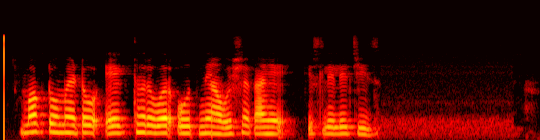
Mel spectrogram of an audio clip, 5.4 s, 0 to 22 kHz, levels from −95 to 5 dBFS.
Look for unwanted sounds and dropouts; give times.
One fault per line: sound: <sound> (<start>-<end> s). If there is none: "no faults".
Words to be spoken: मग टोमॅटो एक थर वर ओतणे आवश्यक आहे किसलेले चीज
no faults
